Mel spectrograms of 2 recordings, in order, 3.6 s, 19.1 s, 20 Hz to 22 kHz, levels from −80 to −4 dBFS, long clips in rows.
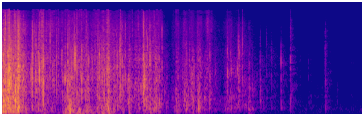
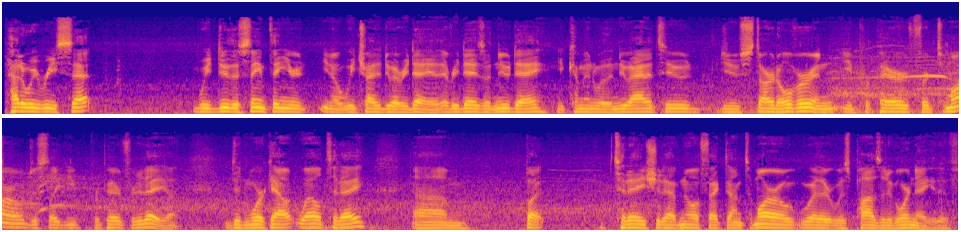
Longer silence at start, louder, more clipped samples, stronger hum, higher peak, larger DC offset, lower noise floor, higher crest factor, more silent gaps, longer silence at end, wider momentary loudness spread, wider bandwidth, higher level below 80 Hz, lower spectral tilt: about the same, 0 s vs 0 s; second, -27 LUFS vs -15 LUFS; neither; neither; about the same, -2 dBFS vs 0 dBFS; neither; first, -62 dBFS vs -36 dBFS; first, 28 dB vs 14 dB; neither; first, 1.1 s vs 0 s; first, 18 LU vs 11 LU; first, 17 kHz vs 13.5 kHz; second, -54 dBFS vs -38 dBFS; second, -2 dB/octave vs -5.5 dB/octave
